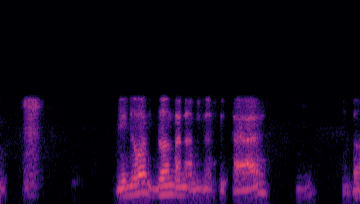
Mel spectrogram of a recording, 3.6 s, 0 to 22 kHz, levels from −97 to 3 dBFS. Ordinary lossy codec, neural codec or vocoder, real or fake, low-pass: Opus, 16 kbps; codec, 44.1 kHz, 2.6 kbps, SNAC; fake; 3.6 kHz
